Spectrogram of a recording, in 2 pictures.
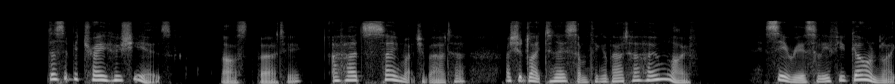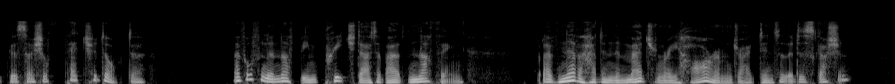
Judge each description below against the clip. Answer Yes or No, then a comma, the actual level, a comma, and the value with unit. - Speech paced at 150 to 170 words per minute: No, average, 185 wpm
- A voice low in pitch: Yes, low, 130 Hz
